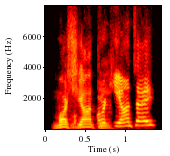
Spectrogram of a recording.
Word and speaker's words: Marchiante: How do you say Mary's last name? I don't want to get it wrong. Marchiante. Marchiante.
